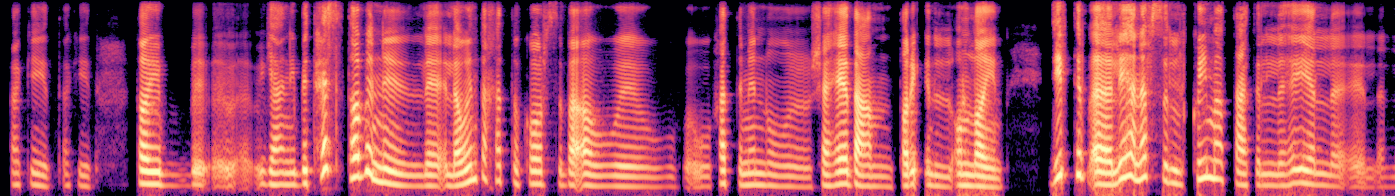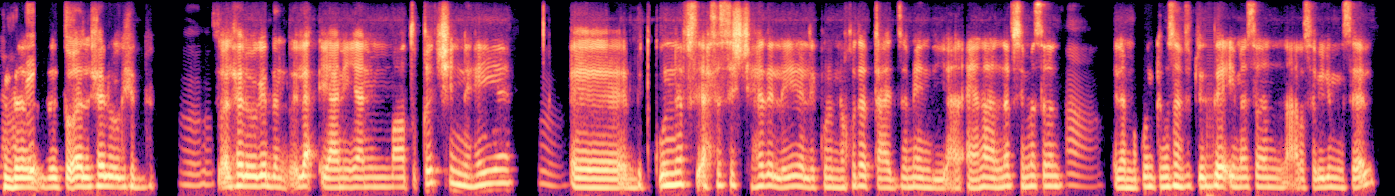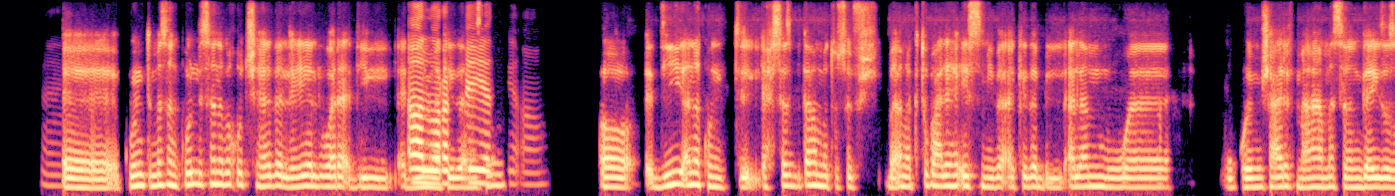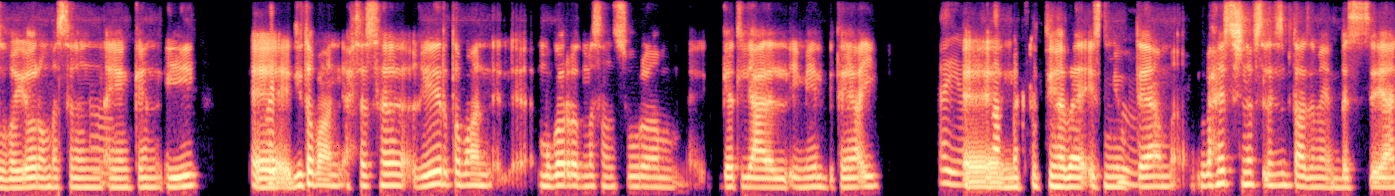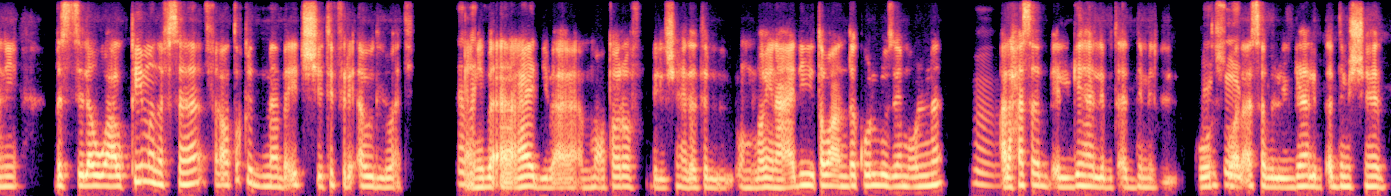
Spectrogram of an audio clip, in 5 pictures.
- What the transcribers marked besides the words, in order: in English: "كورس"; in English: "الأونلاين"; tsk; in English: "الإيميل"; in English: "الأونلاين"; in English: "الكورس"
- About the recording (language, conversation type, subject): Arabic, podcast, إيه رأيك في التعلّم أونلاين مقارنةً بالفصل التقليدي؟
